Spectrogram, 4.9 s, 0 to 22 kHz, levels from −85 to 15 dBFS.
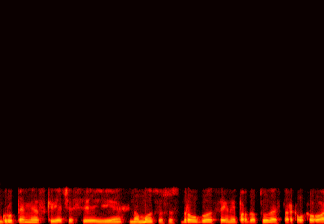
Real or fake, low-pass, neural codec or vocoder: fake; 3.6 kHz; autoencoder, 48 kHz, 128 numbers a frame, DAC-VAE, trained on Japanese speech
